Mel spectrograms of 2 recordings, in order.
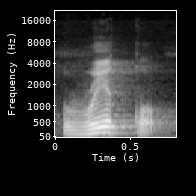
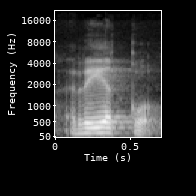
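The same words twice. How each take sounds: First: The r is pronounced heavy and thick. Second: The r is pronounced light and thin. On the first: The speaker calls it wrong. "tidak boleh dibaca ... tebal, nggak boleh" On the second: The speaker calls it right. "dibaca tipis"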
